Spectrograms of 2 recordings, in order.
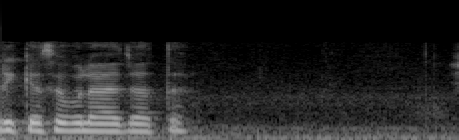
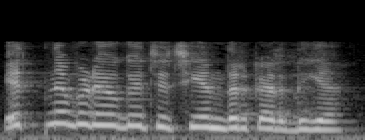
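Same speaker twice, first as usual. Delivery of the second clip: इतने pitched high, a sharp parental taunt; mother taunting her grown child, mock-scolding; 3 semitones higher than usual. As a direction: jab at the child like an exasperated mother. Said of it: "ये ताना देते हैं".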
